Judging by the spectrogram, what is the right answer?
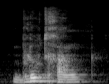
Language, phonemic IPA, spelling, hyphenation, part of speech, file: Dutch, /ˈblut.xɑŋ/, bloedgang, bloed‧gang, noun, Nl-bloedgang.ogg
- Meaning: dysentery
